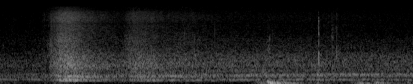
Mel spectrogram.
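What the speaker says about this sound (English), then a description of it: "Shake some of these bees off." Honeybees swarm around an opened hive frame during an early spring inspection, a close, continuous droning buzz that swells and eases, with a few soft thumps and knocks from handling the frame.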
